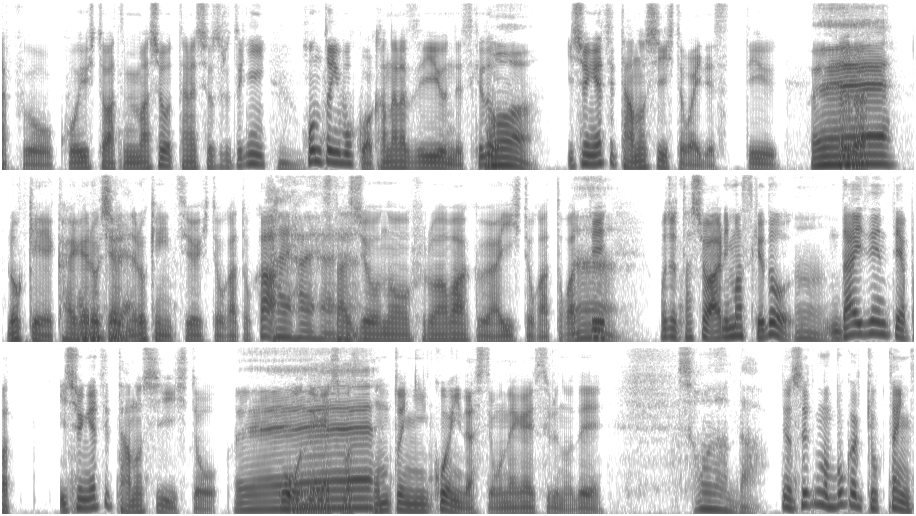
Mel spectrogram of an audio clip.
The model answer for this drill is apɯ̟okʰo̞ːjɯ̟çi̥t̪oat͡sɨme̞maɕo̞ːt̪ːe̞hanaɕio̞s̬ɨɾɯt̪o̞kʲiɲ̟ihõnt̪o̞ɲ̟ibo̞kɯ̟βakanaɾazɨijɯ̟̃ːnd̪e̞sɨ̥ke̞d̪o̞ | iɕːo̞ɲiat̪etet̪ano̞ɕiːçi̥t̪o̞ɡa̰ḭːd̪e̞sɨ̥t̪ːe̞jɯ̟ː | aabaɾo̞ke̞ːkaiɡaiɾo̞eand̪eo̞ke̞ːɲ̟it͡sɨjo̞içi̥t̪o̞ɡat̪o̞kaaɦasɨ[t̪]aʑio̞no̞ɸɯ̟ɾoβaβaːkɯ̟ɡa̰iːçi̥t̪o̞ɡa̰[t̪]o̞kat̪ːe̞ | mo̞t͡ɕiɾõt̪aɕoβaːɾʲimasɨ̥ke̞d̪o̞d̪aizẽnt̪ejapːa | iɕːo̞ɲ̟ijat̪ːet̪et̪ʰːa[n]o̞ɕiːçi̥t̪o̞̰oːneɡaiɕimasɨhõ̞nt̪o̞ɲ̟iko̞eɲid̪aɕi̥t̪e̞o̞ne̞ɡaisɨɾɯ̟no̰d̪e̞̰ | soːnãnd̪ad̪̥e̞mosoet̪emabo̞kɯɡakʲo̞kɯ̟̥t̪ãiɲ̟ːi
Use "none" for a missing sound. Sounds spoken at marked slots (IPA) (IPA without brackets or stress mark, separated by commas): t̪, t̪, n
